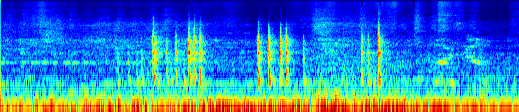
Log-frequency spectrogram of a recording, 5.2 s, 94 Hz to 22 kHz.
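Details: Aperion Bravus II 12D 650W subwoofer, second unit, playing movie bass: deep bass with short buzzy rattling bursts on loud low notes; cause not confirmed.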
